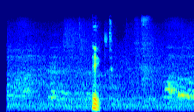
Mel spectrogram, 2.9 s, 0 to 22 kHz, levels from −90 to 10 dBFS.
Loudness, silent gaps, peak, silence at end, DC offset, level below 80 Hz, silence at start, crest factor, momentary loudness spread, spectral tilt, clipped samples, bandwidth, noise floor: -29 LUFS; none; -6 dBFS; 0 s; under 0.1%; -74 dBFS; 0.1 s; 28 dB; 23 LU; -6.5 dB/octave; under 0.1%; 12.5 kHz; -51 dBFS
